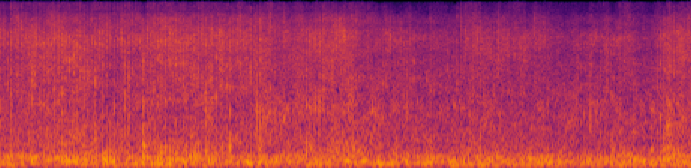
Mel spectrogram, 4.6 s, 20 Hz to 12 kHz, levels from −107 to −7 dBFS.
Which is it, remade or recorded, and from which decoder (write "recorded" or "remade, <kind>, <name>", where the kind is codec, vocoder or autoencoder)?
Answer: remade, codec, HILCodec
